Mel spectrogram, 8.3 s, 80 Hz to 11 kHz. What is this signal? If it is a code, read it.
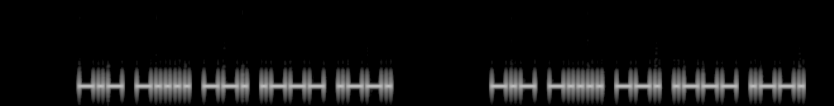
Morse code, heard as a keyed tone, about 25 wpm, 700 Hz. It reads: K6GJP K6GJP
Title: USA Call Signs - 5 Characters - Repeated 2x - 25wpm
